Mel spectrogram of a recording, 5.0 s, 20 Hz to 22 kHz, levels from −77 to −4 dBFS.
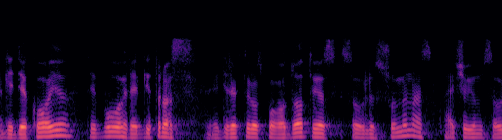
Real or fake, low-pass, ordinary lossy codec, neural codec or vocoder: fake; 7.2 kHz; Opus, 16 kbps; codec, 16 kHz, about 1 kbps, DyCAST, with the encoder's durations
